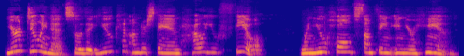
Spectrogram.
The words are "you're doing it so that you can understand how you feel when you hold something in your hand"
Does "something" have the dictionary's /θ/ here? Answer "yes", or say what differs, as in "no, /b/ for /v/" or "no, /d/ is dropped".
yes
